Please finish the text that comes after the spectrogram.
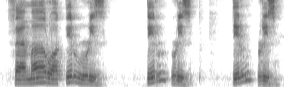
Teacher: Tanwin hilang masuk ke roh. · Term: tidak ada dengung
